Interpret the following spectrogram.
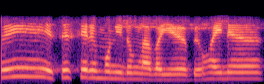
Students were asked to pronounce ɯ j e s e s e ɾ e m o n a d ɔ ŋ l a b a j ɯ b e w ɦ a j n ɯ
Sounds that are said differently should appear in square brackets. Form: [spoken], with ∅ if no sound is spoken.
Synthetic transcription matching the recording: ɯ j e s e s e ɾ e m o n [i] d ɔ ŋ l a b a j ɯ b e w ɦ a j n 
